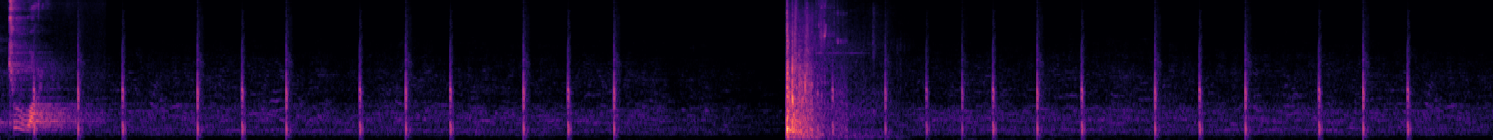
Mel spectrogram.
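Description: A tennis ball bounces steadily on a hard court.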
